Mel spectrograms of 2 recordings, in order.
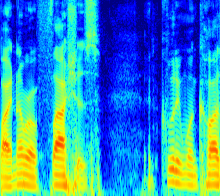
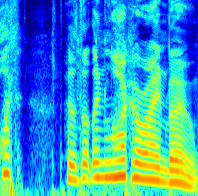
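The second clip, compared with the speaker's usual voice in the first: put-on British accent, high pitched; 8 semitones higher than usual. A streamer imitates a british viewer of the channel reacting, british accent. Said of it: "one guy with a British accent watching my channel saying".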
